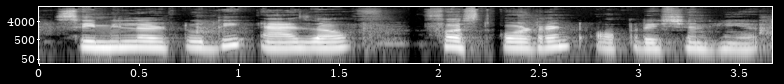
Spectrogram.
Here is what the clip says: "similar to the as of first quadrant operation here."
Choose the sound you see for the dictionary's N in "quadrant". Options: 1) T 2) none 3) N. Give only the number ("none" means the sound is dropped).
3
